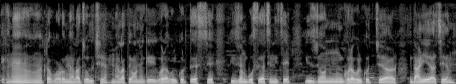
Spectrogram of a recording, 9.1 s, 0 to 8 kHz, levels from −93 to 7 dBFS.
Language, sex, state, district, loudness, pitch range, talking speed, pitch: Bengali, male, West Bengal, Paschim Medinipur, -18 LUFS, 110-115 Hz, 140 wpm, 110 Hz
